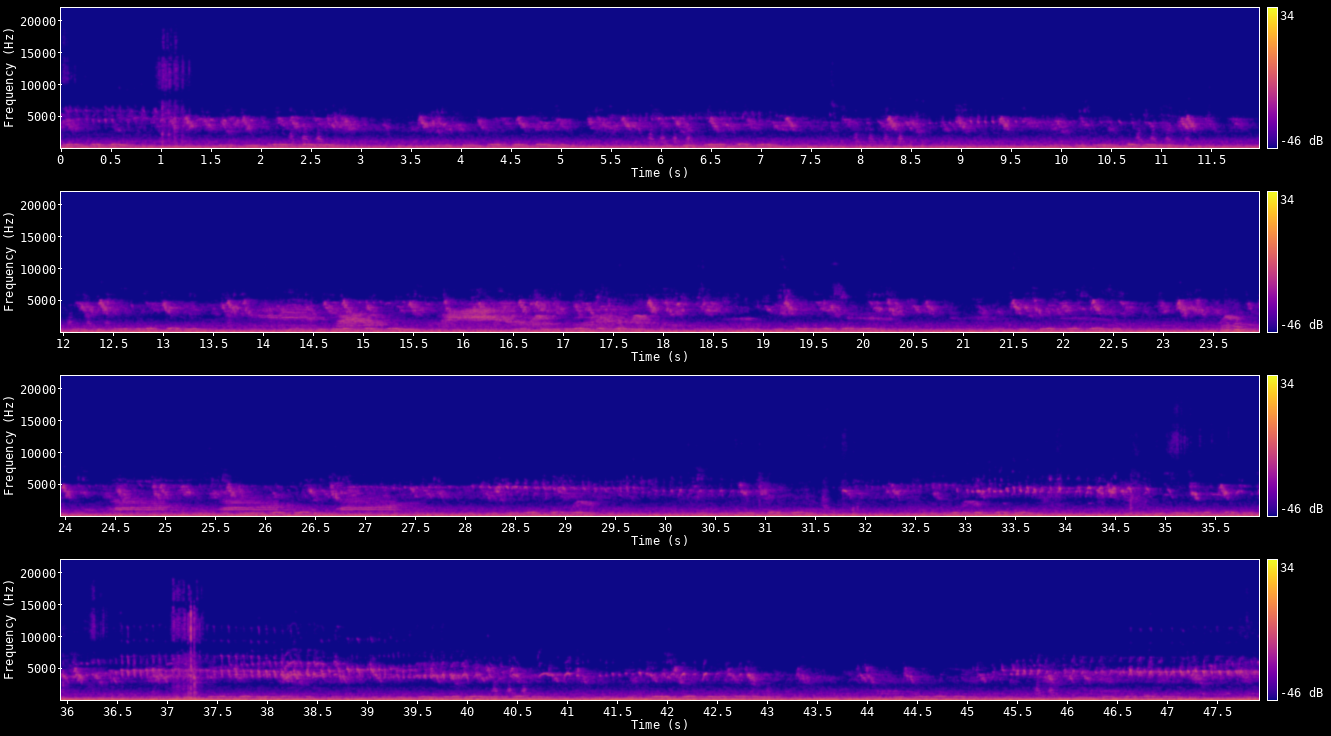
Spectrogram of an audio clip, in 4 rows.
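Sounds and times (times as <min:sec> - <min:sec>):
birds chirping: 0:00.0 - 0:47.9.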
